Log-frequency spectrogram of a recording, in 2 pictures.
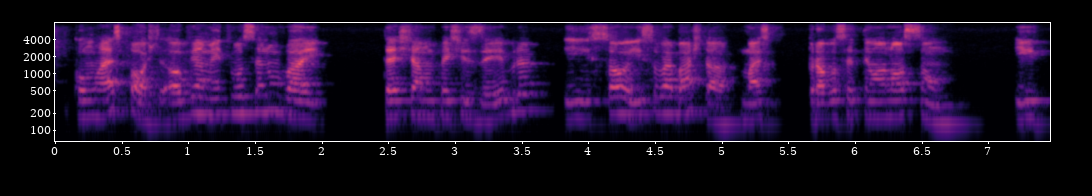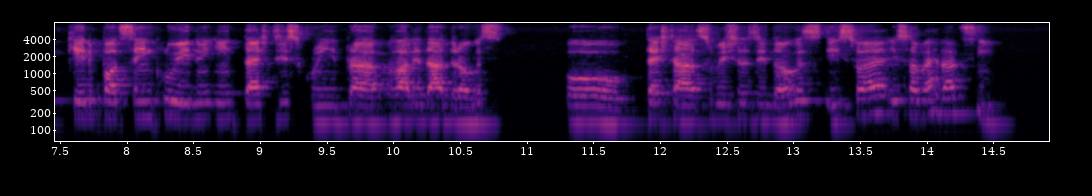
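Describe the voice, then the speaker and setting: His voice sits fairly high for a man. The pitch varies in an ordinary way. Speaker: student researcher presenting seminar. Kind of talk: online seminar presentation. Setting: video call. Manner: fast.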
